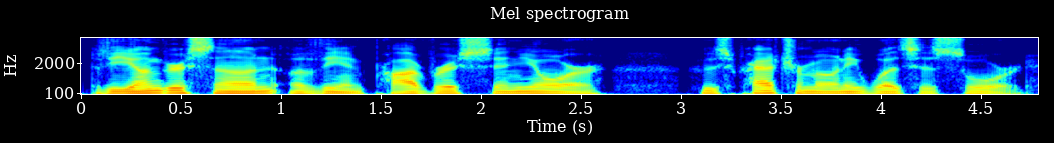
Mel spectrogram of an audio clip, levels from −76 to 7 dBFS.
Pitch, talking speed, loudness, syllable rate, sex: 100 Hz, 165 wpm, -17 LUFS, 5.3 syllables/s, male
